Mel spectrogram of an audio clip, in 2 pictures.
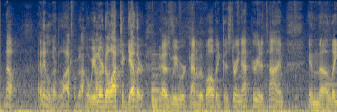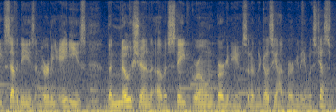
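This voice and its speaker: A man at a fairly quick pace with ordinary pitch variation, clear music in the background. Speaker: guest. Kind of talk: interview answer. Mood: relaxed, proud storytelling. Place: shop.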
